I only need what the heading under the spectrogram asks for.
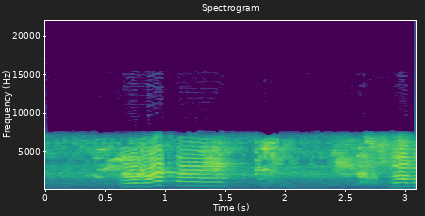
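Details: Cockatoo in a training recording of a bird talking "assalamualaikum": a rising nasal voice-like phrase, a flat held note, then scattered hoarse bursts and a final rising note.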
